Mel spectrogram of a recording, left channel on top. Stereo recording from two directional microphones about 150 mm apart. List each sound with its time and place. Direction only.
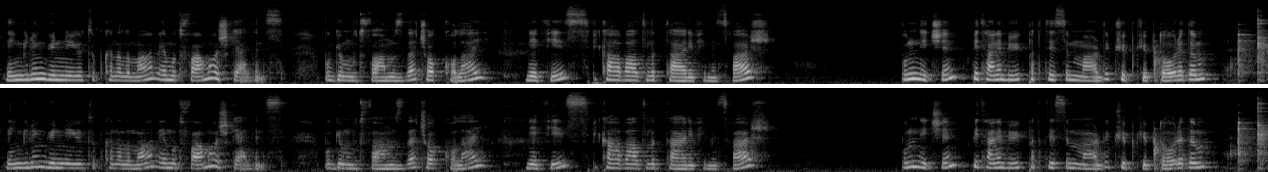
0.0 s speech: 35° left (ahead or behind)
9.0 s speech: 30° left (ahead or behind)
